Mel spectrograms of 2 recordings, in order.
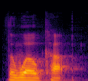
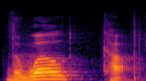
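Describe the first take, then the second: First: It is said at normal speed. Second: It is said a little more slowly. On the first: "then at normal speed again" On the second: "the second time a little bit slower"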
